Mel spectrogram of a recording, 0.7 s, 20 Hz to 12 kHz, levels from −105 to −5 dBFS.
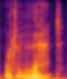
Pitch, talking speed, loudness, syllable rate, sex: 125 Hz, 265 wpm, -16 LUFS, 5.3 syllables/s, male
